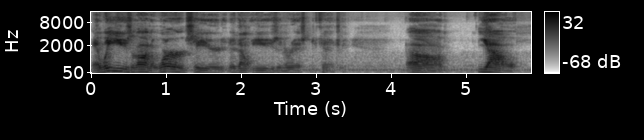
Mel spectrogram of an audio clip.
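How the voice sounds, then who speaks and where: A man's voice: on the low side, animated, measured pace. A man with a thick Southern accent chats to his live viewers in a loose, folksy ramble. He picks up their comments and answers them as he goes. A faint hiss sits under his voice. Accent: Southern US, South Carolina. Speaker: homestead livestream host. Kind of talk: casual live-stream chat.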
